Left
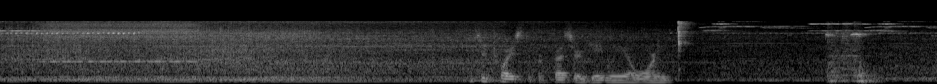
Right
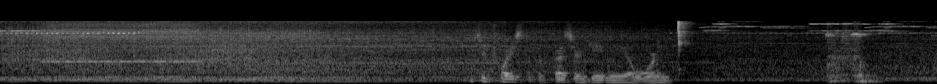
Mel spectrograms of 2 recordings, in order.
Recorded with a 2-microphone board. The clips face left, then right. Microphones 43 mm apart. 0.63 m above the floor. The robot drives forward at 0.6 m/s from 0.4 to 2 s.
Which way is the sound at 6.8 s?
15° left (ahead or behind).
